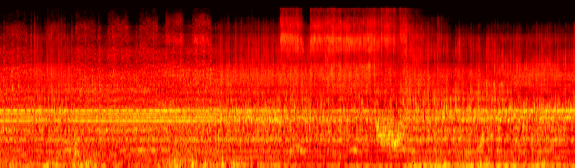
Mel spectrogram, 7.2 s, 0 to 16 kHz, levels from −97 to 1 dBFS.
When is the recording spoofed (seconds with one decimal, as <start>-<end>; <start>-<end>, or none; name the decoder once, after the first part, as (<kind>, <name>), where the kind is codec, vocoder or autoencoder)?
0.4-0.9 (vocoder, BigVGAN v2); 2.7-7.2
